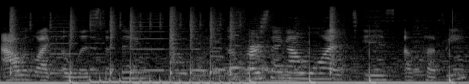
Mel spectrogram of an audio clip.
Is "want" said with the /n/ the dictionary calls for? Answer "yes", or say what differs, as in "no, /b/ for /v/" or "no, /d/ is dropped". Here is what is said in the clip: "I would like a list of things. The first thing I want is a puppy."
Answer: yes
